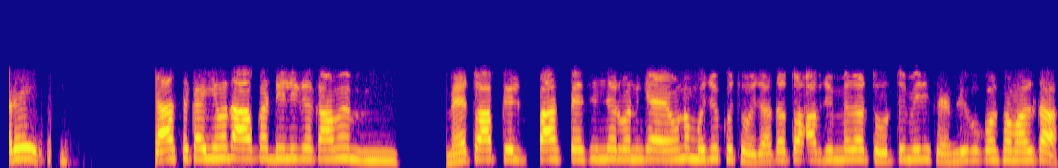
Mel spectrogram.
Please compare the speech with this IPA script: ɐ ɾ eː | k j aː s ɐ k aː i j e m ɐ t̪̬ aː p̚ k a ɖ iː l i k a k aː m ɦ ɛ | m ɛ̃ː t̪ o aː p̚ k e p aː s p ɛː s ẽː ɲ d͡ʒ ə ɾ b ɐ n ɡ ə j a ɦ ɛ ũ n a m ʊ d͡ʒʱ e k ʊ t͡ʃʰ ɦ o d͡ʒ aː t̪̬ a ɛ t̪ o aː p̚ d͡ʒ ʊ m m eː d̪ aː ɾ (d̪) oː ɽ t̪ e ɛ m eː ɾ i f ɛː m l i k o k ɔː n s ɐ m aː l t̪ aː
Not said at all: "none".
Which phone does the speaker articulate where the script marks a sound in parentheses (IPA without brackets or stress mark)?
t̪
